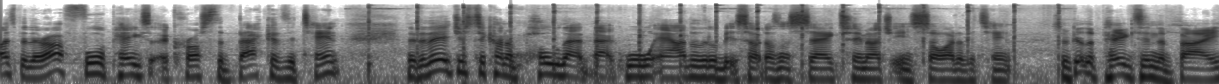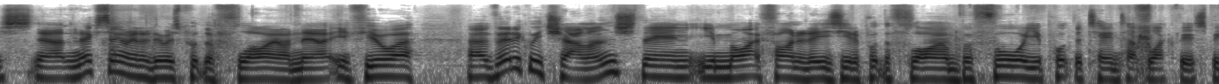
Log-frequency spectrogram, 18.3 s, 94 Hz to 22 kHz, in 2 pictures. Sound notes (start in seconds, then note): 2.7 metal clinging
